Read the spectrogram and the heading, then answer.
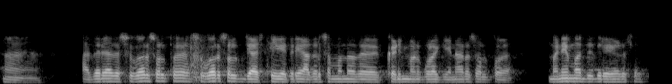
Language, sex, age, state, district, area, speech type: Kannada, male, 30-45, Karnataka, Belgaum, rural, conversation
